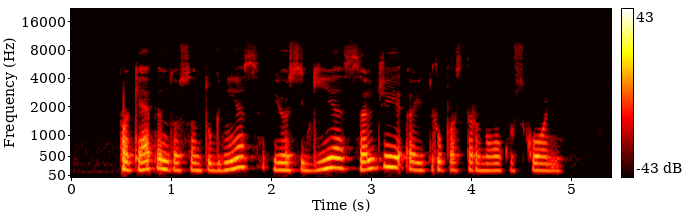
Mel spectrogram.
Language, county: Lithuanian, Klaipėda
